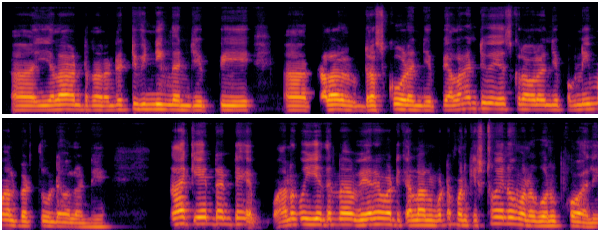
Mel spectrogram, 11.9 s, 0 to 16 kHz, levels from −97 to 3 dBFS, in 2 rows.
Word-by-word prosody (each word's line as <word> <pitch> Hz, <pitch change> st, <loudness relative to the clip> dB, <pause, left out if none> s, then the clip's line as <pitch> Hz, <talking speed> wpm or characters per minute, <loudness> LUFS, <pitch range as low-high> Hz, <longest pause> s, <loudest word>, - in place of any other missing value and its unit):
ఆహ్, 145 Hz, -1 st, +2 dB, 0.2 s
ఎలా 160 Hz, +1 st, +5 dB
అంటున్నారంటే 145 Hz, 0 st, -2 dB
ట్విన్నింగ్ 165 Hz, -2 st, +1 dB
అని 145 Hz, -1 st, 0 dB
జెప్పి 145 Hz, +1 st, -1 dB, 0.6 s
ఆహ్, 140 Hz, -1 st, +2 dB
కలర్ 155 Hz, 0 st, +6 dB, 0.2 s
డ్రస్ 150 Hz, 0 st, +1 dB
కోడ్ 160 Hz, -3 st, +5 dB
అని 145 Hz, -1 st, -2 dB
జెప్పి 140 Hz, +2 st, -8 dB
అలాంటివి 185 Hz, +3 st, -2 dB
ఏసుకురావాలని 160 Hz, -2 st, -1 dB
జెప్పి 155 Hz, 0 st, -9 dB
ఒక 155 Hz, -, -5 dB
నియమాలు 170 Hz, -2 st, -1 dB
పెడుతూ 150 Hz, +1 st, -5 dB
ఉండేవాళ్ళండి. 125 Hz, -4 st, -4 dB, 0.7 s
నాకేంటంటే 215 Hz, -1 st, +1 dB, 0.4 s
మనకు 190 Hz, +1 st, -1 dB
ఏదన్నా 190 Hz, 0 st, +1 dB
వేరే 185 Hz, +3 st, +4 dB
వాటికి 180 Hz, -3 st, 0 dB
ఎళ్ళాలనుకుంటే 170 Hz, 0 st, +1 dB
మనకి 165 Hz, -1 st, -2 dB
ఇష్టమైనవి 215 Hz, +4 st, -1 dB
మనం 155 Hz, -, +1 dB
గొనుక్కోవాలి. 150 Hz, -5 st, 0 dB
160 Hz, 145 wpm, -23 LUFS, 145-180 Hz, 0.7 s, కలర్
